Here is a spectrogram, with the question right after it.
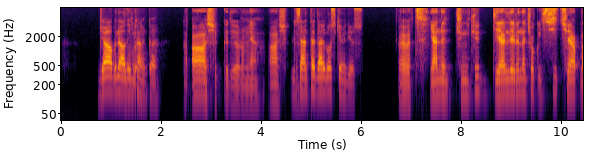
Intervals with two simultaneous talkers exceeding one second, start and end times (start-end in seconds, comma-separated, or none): none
